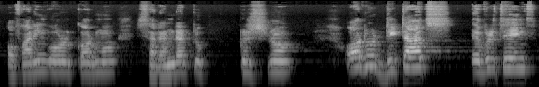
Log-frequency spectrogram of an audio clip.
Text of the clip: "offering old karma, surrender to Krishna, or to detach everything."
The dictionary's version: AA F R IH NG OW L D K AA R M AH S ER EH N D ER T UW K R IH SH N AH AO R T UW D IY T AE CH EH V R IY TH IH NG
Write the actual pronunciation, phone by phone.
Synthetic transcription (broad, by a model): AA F R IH NG OW L D K AA R M AH S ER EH N D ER T UW K R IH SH N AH AO R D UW D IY T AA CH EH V R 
